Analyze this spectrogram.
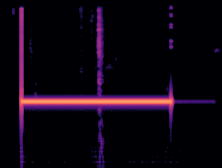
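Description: A telephone ringing tone sounds as a call is placed: one steady, clear, mid-pitched tone holds for about one and a half seconds and then stops, with nothing else around it.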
